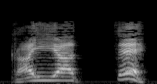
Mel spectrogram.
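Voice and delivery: high, loud commanding shout; authoritative shout. Acted. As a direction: bark the order like Jesus rebuking a demon. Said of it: "clamó con una voz autoritativa". (grito autoritario, fuerte y agudo)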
